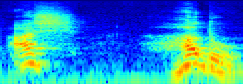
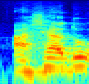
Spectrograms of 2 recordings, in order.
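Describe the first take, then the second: First: A clear h sound comes before the d. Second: The middle sound is a single plain d. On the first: The speaker calls it right. "बल्कि साफ पढ़ेंगे अशहदु" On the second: The speaker calls it wrong. "अशदु नहीं पढ़ेंगे"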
